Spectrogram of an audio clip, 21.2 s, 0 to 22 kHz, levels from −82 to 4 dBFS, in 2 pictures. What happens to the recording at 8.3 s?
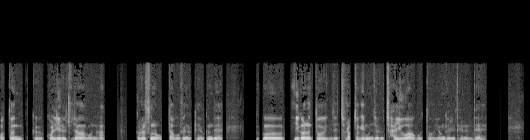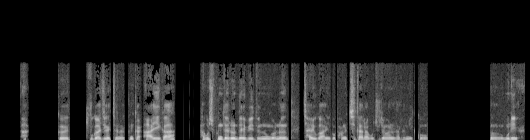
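At 8.3 s the speech carries the same grainy distortion heard throughout: likely low bit depth without dither, around 7 bits rounded, with error about 30 dB down. Unlike steady hiss, the grit tracks the voice and quiet moments sputter or drop to silence.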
